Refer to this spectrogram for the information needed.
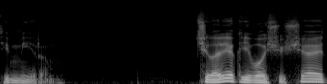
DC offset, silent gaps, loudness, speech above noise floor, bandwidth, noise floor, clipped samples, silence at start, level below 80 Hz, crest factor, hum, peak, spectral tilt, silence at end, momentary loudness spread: under 0.1%; none; -26 LUFS; 44 dB; 13.5 kHz; -70 dBFS; under 0.1%; 0.05 s; -48 dBFS; 18 dB; none; -10 dBFS; -6.5 dB/octave; 0 s; 18 LU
